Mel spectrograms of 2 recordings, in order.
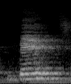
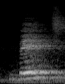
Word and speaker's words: বেচা: বেচ একাক্ষর ধাতুর সঙ্গে আ প্রত্যয় যুক্ত হয়ে তৈরি হয়েছে বেচা শব্দটি, তাই বেচা শব্দের একারের মতো উচ্চারিত হবে।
